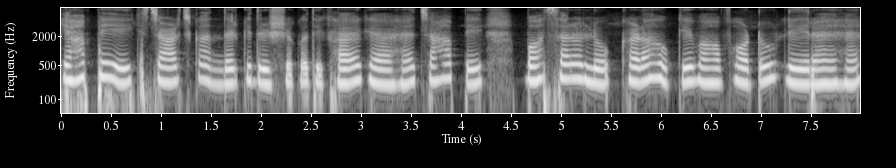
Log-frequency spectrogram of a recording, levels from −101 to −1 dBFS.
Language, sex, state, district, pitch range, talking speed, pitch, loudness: Hindi, female, Uttar Pradesh, Budaun, 215-250 Hz, 180 wpm, 230 Hz, -16 LUFS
